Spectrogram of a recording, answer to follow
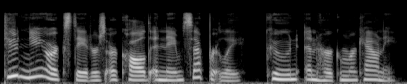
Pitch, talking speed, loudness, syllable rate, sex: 225 Hz, 190 wpm, -17 LUFS, 6.3 syllables/s, female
